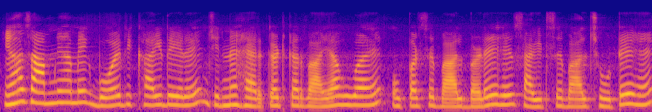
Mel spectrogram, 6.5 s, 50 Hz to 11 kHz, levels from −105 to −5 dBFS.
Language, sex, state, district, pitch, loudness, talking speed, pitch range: Hindi, female, Uttar Pradesh, Gorakhpur, 255 Hz, -21 LUFS, 230 wpm, 230-275 Hz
